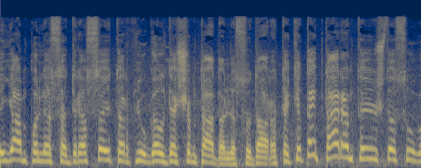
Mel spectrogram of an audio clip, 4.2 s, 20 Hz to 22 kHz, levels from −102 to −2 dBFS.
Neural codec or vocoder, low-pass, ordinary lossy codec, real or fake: none; 14.4 kHz; MP3, 96 kbps; real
